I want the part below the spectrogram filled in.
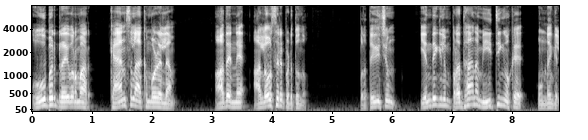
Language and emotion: Malayalam, angry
